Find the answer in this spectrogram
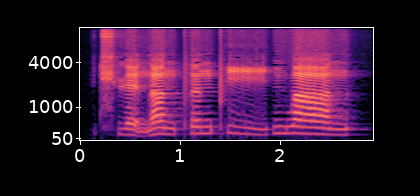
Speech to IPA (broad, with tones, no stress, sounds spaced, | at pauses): t͡ɕʰ ɥ ɛ̰˨˩ n a˥˨ n pʰ ə˦ n pʰ i˥˨ | m w a˥˨ n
